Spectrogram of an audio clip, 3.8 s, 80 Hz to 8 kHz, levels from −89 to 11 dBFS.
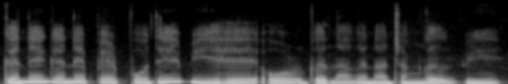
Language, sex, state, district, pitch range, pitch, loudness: Hindi, female, Arunachal Pradesh, Papum Pare, 280-310 Hz, 290 Hz, -12 LUFS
